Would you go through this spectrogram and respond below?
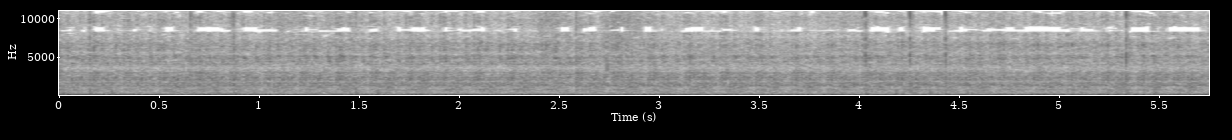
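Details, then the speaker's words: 2007 Ford F-250 6.0 diesel V8 at idle: uneven, lumpy beat with truck shaking, codes for cylinder 5 misfire; cylinder 5 has no compression. "tenemos códigos de que el cilindro 5 está fallando"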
